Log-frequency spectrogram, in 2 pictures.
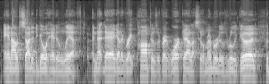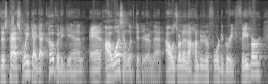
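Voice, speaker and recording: A man's voice: on the low side, animated, quick pace, a bit bright. A young man giving casual fitness advice to camera in a plainspoken, earnest way from his home gym. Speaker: fitness vlogger.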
